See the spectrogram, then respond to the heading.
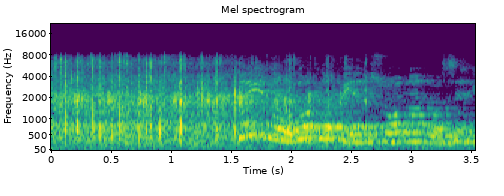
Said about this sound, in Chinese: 是的，我们值得这样子的掌声。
